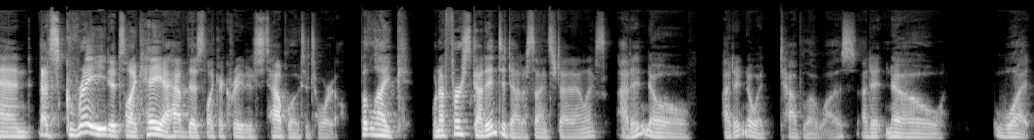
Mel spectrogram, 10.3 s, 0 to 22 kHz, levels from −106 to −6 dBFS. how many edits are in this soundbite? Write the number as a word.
one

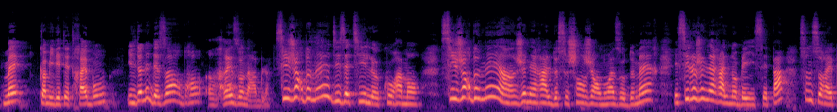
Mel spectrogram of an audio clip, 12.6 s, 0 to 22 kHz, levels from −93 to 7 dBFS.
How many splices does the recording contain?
one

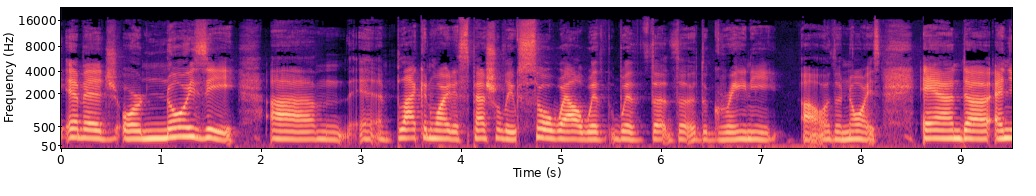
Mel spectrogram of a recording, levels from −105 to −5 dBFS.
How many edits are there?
one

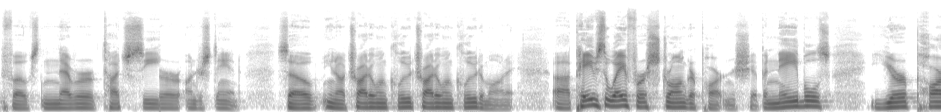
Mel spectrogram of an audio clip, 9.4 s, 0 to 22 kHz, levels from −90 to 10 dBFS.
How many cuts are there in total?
two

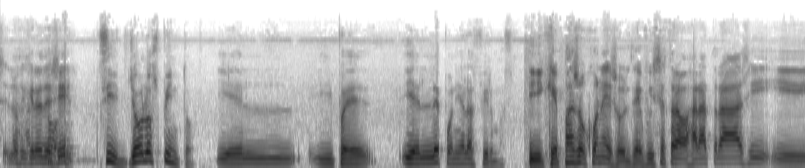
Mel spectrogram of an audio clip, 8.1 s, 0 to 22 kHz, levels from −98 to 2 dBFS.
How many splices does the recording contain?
zero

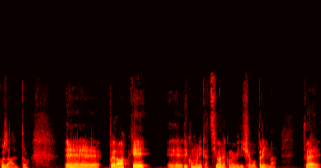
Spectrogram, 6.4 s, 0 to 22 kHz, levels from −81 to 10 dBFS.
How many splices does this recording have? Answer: two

